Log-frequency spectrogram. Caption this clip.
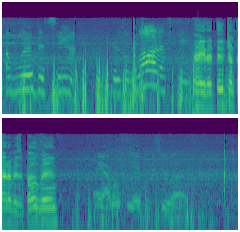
A young child is talking meanwhile two men are conversing with one another, wind is gusting in the background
